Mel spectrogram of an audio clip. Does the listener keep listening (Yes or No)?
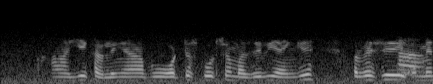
Yes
